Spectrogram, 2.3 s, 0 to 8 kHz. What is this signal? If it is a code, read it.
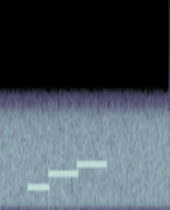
Telephone call progress tone (North American plan), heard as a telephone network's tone, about 910, 1430, 1800 Hz, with phone line noise. Special information tone.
